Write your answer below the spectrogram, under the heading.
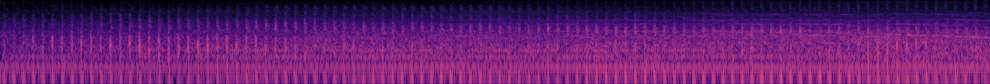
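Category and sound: vehicle, loud helicopter flying overhead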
